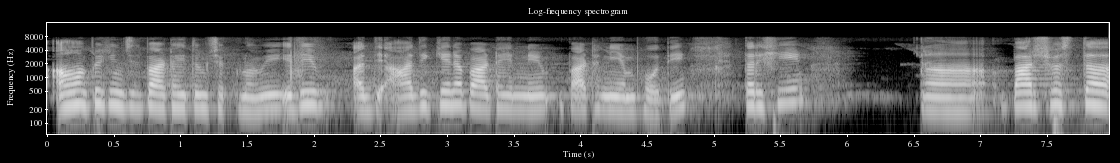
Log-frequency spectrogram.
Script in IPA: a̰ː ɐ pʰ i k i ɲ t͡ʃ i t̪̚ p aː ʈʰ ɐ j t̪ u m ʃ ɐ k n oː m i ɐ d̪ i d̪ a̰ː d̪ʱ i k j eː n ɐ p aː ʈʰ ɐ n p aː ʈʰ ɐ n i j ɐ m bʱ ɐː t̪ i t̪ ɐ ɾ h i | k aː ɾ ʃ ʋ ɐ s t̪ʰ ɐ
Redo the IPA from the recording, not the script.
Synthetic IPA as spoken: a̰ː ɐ p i k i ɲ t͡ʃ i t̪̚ p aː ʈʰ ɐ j t̪ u m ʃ ɐ k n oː m i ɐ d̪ i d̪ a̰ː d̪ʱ i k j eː n ɐ p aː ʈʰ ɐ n p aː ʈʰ ɐ n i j ɐ m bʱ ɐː t̪ i t̪ ɐ ɾ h i | p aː ɾ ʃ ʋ ɐ s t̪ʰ ɐ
